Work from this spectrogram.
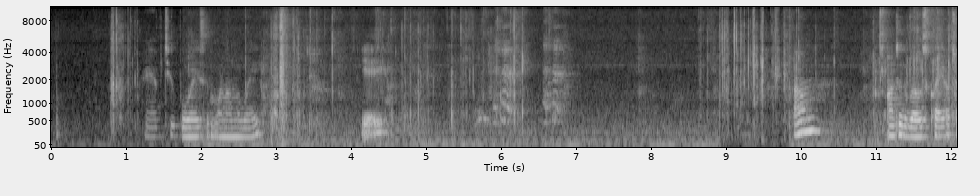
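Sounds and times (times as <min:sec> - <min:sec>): plastic bag crinkling: 0:00.8 - 0:01.5, 0:02.8 - 0:06.8, 0:08.6 - 0:12.0.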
